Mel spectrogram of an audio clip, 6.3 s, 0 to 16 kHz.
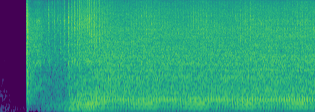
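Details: NorthStar 8000 PPG brushless generator with a 13 hp Honda GX390 that had sat for years, electric start on a new battery with no choke: starter cranks briefly, engine catches at once and settles into a steady even run; normal start.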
